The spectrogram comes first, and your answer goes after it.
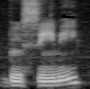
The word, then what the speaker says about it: Buscemi: Like when you realize that it's actually pronounced Steve Buscemi.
